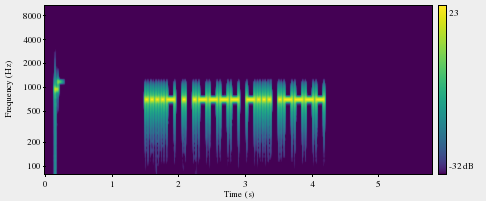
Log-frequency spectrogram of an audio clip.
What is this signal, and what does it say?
Morse code, heard as a keyed tone, about 28 wpm, 700 Hz. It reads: 4E1B1
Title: Five Challenging Letter-Number Combinations 30wpm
